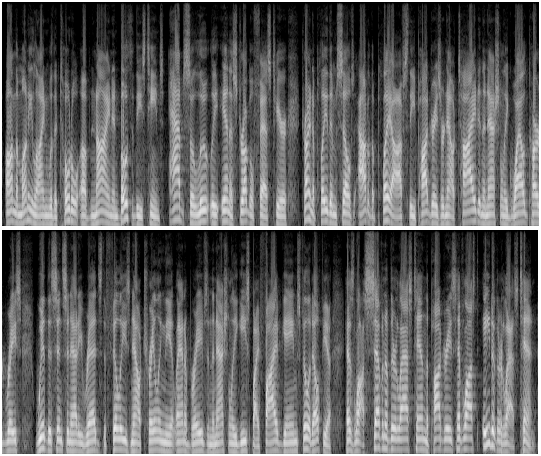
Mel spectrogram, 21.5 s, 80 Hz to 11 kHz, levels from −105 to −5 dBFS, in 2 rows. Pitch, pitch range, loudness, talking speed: 130 Hz, 120-150 Hz, -22 LUFS, 210 wpm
